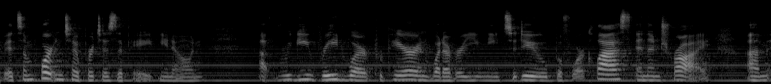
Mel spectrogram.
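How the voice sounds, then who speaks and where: A woman's voice: medium pitch, poor audio. A young woman on a graduate student panel, speaking conversationally with frequent "you know" and "right". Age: young adult. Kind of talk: panel talk.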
